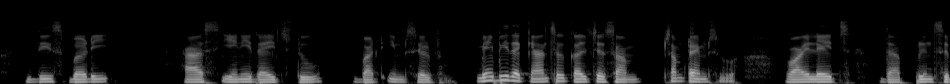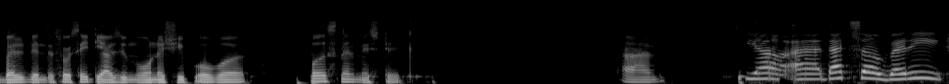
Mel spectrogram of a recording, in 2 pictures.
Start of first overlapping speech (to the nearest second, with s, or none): none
